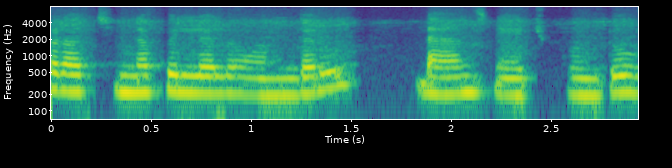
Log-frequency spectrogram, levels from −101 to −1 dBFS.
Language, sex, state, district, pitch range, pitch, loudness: Telugu, female, Andhra Pradesh, Srikakulam, 200-220 Hz, 210 Hz, -16 LUFS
